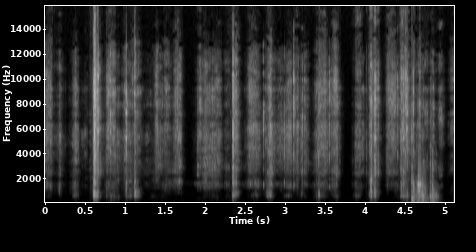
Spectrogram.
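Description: Scissors snip through a piece of paper to cut it in half, a series of short, close, crisp cuts and paper rustles in a quiet room, with no talking.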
